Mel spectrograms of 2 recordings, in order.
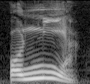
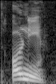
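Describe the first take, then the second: First: The stress falls on the i syllable. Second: The stress falls on the o syllable. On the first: The speaker calls it wrong. "No Onía, no" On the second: The speaker calls it right.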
